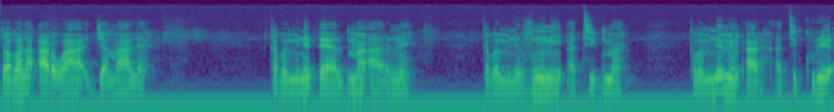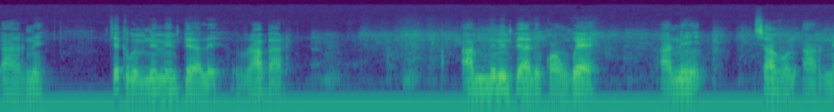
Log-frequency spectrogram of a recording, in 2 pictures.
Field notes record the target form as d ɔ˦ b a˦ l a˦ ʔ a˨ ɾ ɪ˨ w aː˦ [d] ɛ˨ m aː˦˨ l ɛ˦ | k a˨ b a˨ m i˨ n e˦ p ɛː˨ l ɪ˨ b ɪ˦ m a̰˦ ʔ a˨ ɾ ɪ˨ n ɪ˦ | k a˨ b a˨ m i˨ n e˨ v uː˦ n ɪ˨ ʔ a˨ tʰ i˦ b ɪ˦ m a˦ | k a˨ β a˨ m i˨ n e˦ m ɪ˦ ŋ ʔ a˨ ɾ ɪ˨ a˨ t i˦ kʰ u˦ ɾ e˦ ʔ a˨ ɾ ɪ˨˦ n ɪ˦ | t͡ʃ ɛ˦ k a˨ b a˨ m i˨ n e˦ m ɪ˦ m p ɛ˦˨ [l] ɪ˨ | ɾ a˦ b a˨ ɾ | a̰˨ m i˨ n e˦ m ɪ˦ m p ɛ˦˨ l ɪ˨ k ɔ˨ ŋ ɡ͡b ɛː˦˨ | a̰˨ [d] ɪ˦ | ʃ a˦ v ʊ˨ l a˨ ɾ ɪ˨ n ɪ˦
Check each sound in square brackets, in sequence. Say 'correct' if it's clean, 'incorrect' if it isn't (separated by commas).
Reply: incorrect, correct, incorrect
